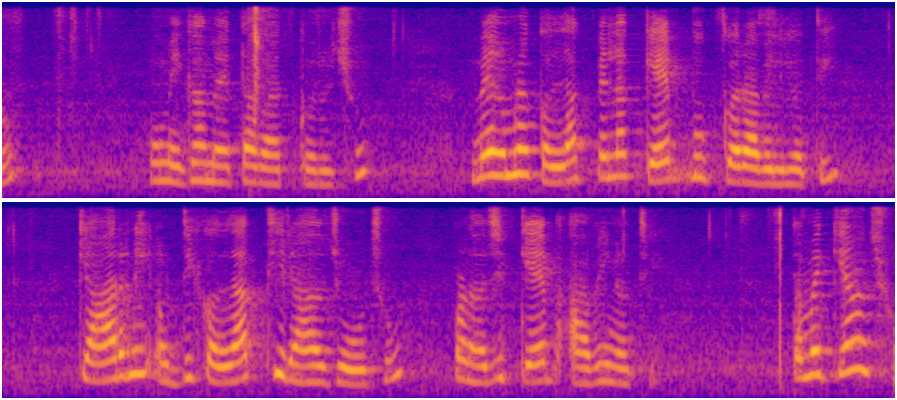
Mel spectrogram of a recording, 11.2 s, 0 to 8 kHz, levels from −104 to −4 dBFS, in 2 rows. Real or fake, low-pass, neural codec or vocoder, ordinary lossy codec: fake; 7.2 kHz; vocoder, 44.1 kHz, 128 mel bands, Pupu-Vocoder; none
